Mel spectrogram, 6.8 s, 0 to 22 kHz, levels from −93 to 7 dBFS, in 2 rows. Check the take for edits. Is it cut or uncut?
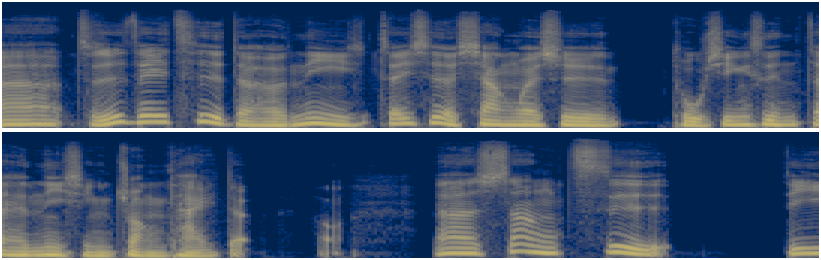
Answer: uncut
